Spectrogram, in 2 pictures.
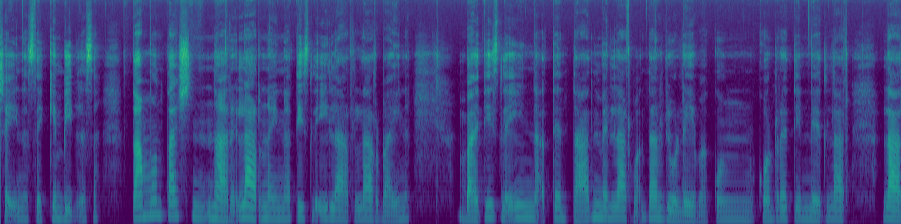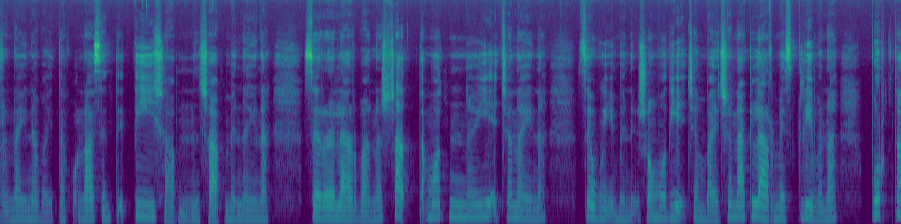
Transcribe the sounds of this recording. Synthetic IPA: ʂe˧jna˦se˧ke˦mbi˧˨la˧sa˦t̪a˦mo˦nt̪a˦ʃna˨ɾḛ˨la˦˧ɾna˧jna˦t̪i˦slḛ˧˦jla˧ɾla˦˧ɾba˨jna˦mba˨jt̪i˦sle˨jna̰˨t̪e˧nt̪a˨˦d̪me˧nla˦˧ɾʷa̰˨nt̪a˦nɾjo˧le˨ba˨ko˧ko˧nɾe˦t̪i˧ne˧d̪la˧ɾla˦ɾa˨na˧jna˦˧ba˨jt̪a˦xʷa̰˨ʔna˦se˦nt̪e˨t̪i˦ʂa˨bʂa˨bme˧nːa˦˧jna˦se˦ɾe˦la˧ɾba˨na˦ʂa˦t̪ːa̰˨mo˦d̪jḛ˦t͡ʃa˦na˧jna˦se˦wʷi˨me˨nḛ˨ʂo˦mo˦d̪je˧t͡ʃa˦mba˨jʃe˦na˦kla˦˧ɾme˧skli˦ba˨na˦pu˦ɾt̪a˦

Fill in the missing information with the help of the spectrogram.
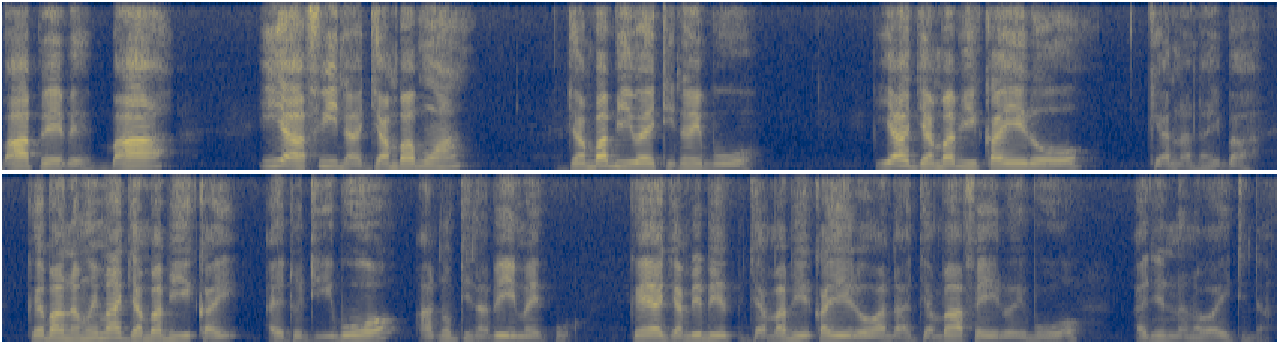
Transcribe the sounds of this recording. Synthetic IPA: ɓaː˨˦pɛː˦ɓɛ˨ɓaː˨˦ | i˦ja˨fiː˦nã˨d͡ʒã˨mba˦mũ˦ã˧˦ | d͡ʒã˨mba˦ɓiː˨˦wa˦i˨ti˨˦nã˦i˧ɓo˦ɔ˨ | i˦ja˦d͡ʒã˨mba˦ɓiː˦ka˧˦e˧˦lɔ˦ɔ˦ | ki˨a˦nã˨nã˨i˦ɓaː˨ | kɛ˦ɓã˨nã˨mwĩ˦mã˦d͡ʒã˨mba˦ɓiː˨˦ka˧i˦ | a˨je˨to˨t̬iː˨˦ɓo˦ɔ˦a˨nũ˦ti˨˧nã˨ɓe˦i˦mã˦i˨ku˨ɔ˨ | kɛ˦a˦d͡ʒã˨mbi˦ɓe˧˦d͡ʒã˨mba˦ɓiː˨˦ka˧˦e˧˦lɔː˨˦ã˦n˦da˨d͡ʒã˨mba˦˨fɛː˦e˧lɔ˨˦i˨ɓoː˦ɔ˨ | a˨i˦nĩ˦˨nã˨nã˨wa˨˦i˨ti˨nã˨

